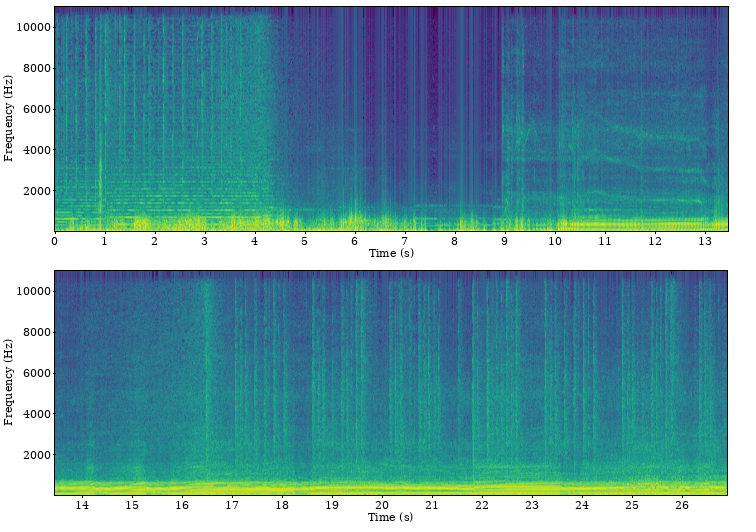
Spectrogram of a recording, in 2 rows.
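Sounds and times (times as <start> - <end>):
dirt bike engine revving: 9.0 - 26.9.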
